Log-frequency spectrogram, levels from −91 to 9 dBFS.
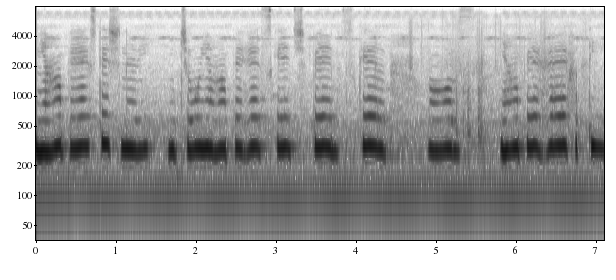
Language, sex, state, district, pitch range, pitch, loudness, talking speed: Hindi, female, Odisha, Khordha, 295-310 Hz, 300 Hz, -12 LUFS, 125 wpm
